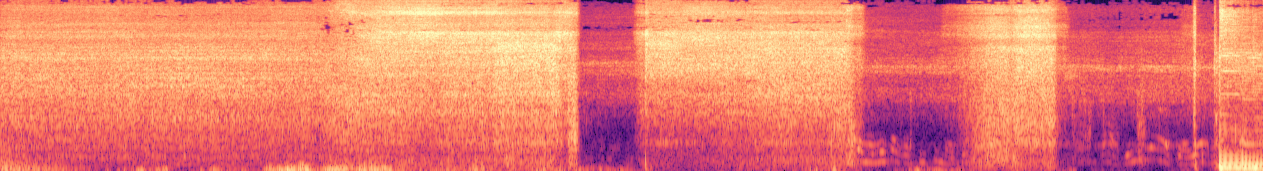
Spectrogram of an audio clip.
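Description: Air hissing out of a Chevrolet truck's tyre through the valve stem as it is aired down for off-road driving, in three spells: two long ones and a short one about ten seconds in. The pauses between them are where the pressure is checked with a gauge.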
